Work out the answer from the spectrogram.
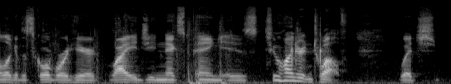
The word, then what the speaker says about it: YEG: yeg nick message us the proper way to say why eg or yeg no it was it was sent to us it is yeg that is the uh edmonton airport code believe it or not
